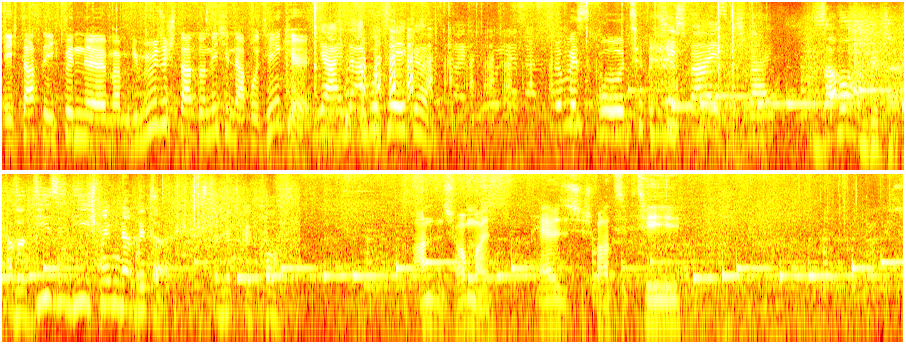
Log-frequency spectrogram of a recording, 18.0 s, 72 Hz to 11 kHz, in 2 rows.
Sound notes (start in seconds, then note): 3.3 laughs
